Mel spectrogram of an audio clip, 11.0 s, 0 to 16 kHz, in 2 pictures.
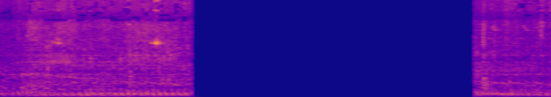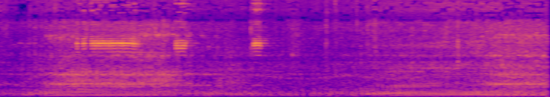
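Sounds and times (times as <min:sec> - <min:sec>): traffic rumble: 0:00.0 - 0:02.0, 0:04.8 - 0:11.0
vehicle horn toots: 0:06.1 - 0:08.4.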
